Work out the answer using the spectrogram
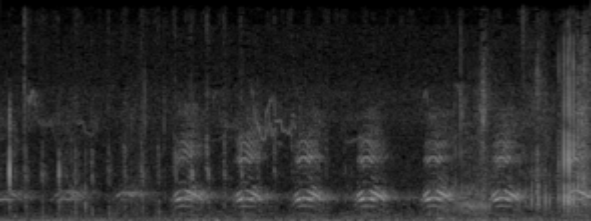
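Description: A bird calling over and over in short arched notes, about two a second.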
